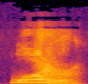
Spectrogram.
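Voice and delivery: American "water", T turned to D, R ending; American pronunciation. Shown as a demonstration. Teacher switches water to American accent. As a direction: say "water" American style with a tapped D and er. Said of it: "Now for the American pronunciation".

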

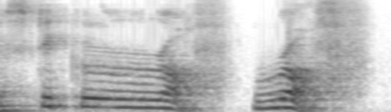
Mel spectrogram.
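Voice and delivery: slow "Sticker off", then "roff" starting on the R; British-Australian link, "off" becomes "roff". Shown as a demonstration. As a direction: carry the R of "Sticker" onto "off". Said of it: "So you have to link it".

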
